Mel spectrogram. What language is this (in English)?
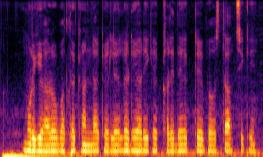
Maithili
